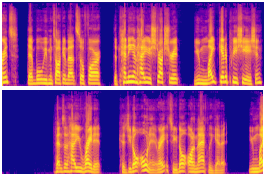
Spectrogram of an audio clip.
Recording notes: This was a live class recorded. In Ventura, California.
